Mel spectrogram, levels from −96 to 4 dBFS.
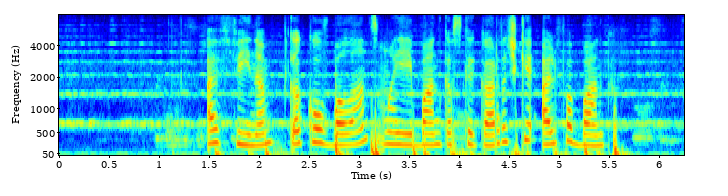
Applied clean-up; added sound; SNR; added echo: none; Bowed string instrument; 18 dB; none.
